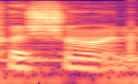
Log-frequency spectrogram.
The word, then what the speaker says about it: Persson: coming into play yes his name is actually pronounced p Sean I'm pretty sure but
